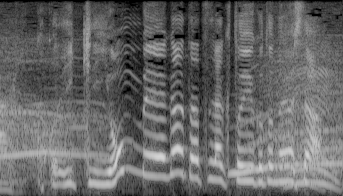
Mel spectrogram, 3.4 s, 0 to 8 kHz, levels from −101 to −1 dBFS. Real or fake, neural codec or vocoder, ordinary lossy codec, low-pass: real; none; none; none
